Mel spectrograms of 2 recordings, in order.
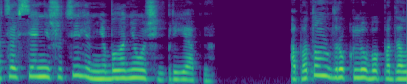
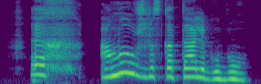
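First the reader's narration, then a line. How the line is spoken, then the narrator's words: Girl's sigh. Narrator (Russian): вздохнула рыженькая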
